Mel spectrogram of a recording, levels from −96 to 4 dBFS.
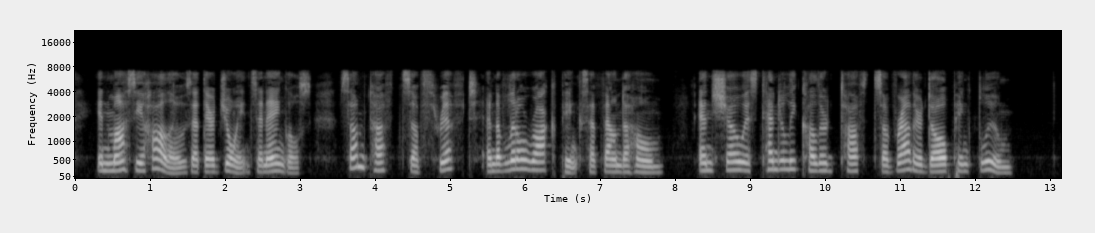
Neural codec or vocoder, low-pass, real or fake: none; 7.2 kHz; real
